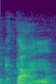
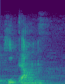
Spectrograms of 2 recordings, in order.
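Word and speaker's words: C'tan: Perché ricordiamo sempre che non si dice Khtan, ma si dice Khitan.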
